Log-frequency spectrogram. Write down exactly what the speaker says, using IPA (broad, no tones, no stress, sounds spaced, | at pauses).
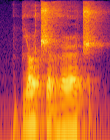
pʲ ɔ ʊ̯ t͡ʃ ə ɣ œ t͡ʃ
